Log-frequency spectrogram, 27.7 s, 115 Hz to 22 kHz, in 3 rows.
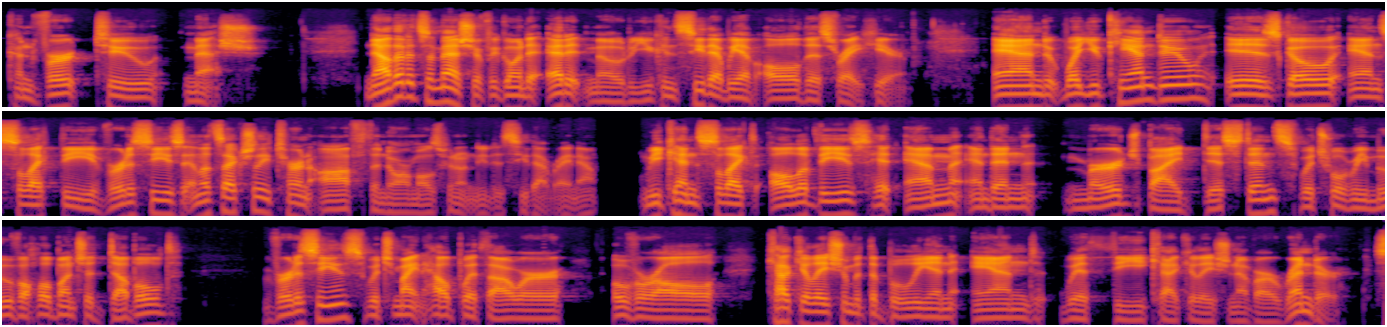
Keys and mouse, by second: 2.0 middle click, 2.4 shift+middle click, 3.1 Tab, 4.0 middle click, 5.1 middle click, 6.0 1, 6.3 middle click, 6.9 alt+a, 7.2 middle click, 8.0 middle click, 14.2 a, 15.1 m, 17.9-21.2 middle drag, 21.9 middle click, 23.1 middle click, 24.4 middle click, 25.6 middle click, 27.5 Tab, 27.5 middle click.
